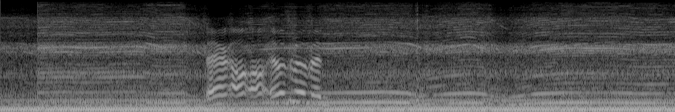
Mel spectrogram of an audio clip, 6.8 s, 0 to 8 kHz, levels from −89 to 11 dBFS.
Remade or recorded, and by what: recorded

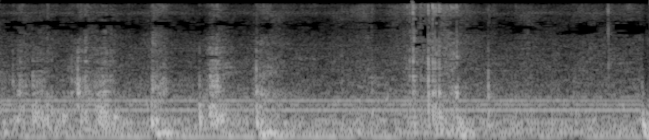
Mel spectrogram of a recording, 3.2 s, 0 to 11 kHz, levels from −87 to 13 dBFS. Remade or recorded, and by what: recorded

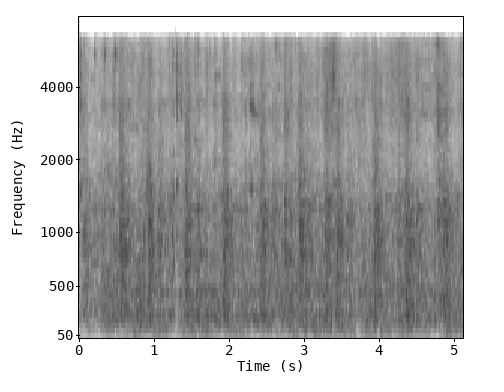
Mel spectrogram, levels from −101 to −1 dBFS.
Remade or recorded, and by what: remade, autoencoder, DAC-VAE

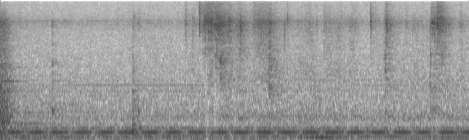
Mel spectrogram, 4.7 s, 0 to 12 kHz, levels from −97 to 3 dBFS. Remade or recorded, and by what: recorded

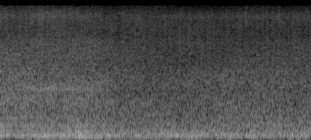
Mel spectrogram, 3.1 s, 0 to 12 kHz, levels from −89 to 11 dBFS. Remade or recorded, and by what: recorded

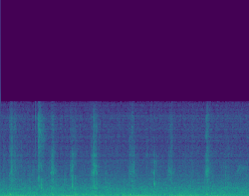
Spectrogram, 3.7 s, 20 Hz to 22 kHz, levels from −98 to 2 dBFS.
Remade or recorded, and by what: remade, autoencoder, DAC-VAE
